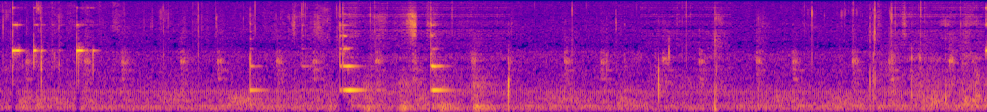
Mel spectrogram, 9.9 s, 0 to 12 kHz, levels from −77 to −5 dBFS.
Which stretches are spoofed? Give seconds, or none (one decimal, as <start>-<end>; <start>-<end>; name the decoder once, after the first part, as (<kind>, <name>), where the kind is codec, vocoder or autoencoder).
3.4-5.1 (codec, DAC); 6.4-7.3; 8.9-9.9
